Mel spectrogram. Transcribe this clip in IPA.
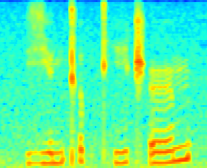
zʲ ə˞ nʲ kʼ ə p kʰ i t͡ʃʼ ə˞ m

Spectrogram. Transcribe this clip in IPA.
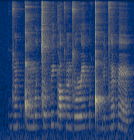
d͡z ũ p ǃ õ ŋ͡m ɯ ǀ ɯ f i ɡ ɑ t͡s ũ d͡z u ɹ i p ɯ ǃ i ɡ͡b y d͡z ẽ f ẽ

